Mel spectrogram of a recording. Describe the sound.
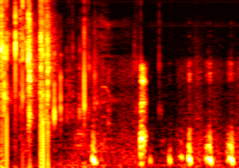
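A can of PBR beer cracked open: a quick cluster of sharp clicks and snaps at the start, followed by quieter, scattered sounds.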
